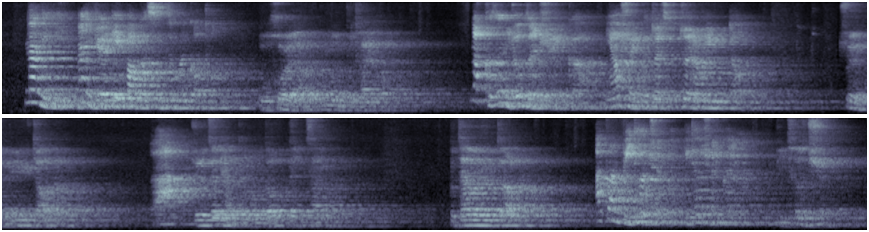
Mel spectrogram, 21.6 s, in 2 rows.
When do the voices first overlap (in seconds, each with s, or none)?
none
